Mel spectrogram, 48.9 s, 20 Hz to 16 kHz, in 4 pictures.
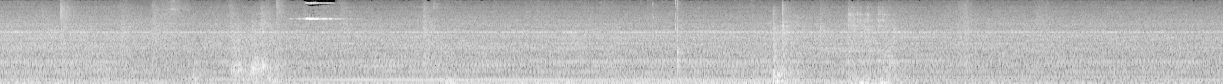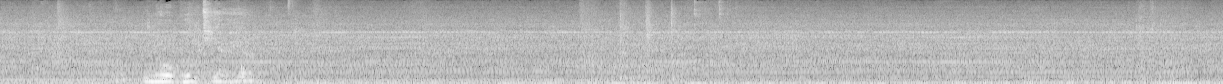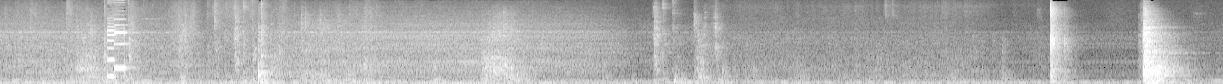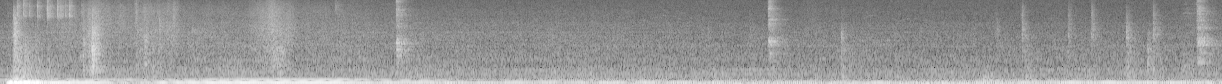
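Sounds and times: elevator machine hum with whine: 0.0 - 48.9
low electric hum: 0.0 - 48.9.

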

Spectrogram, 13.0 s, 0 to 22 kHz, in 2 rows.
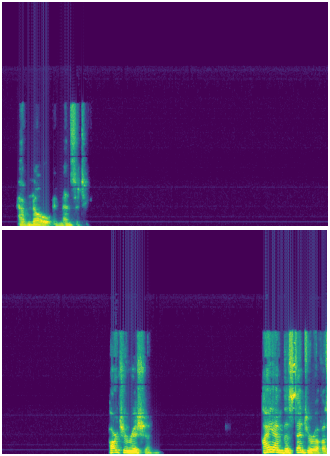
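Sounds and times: faint steady tone: 0.9 - 12.0.

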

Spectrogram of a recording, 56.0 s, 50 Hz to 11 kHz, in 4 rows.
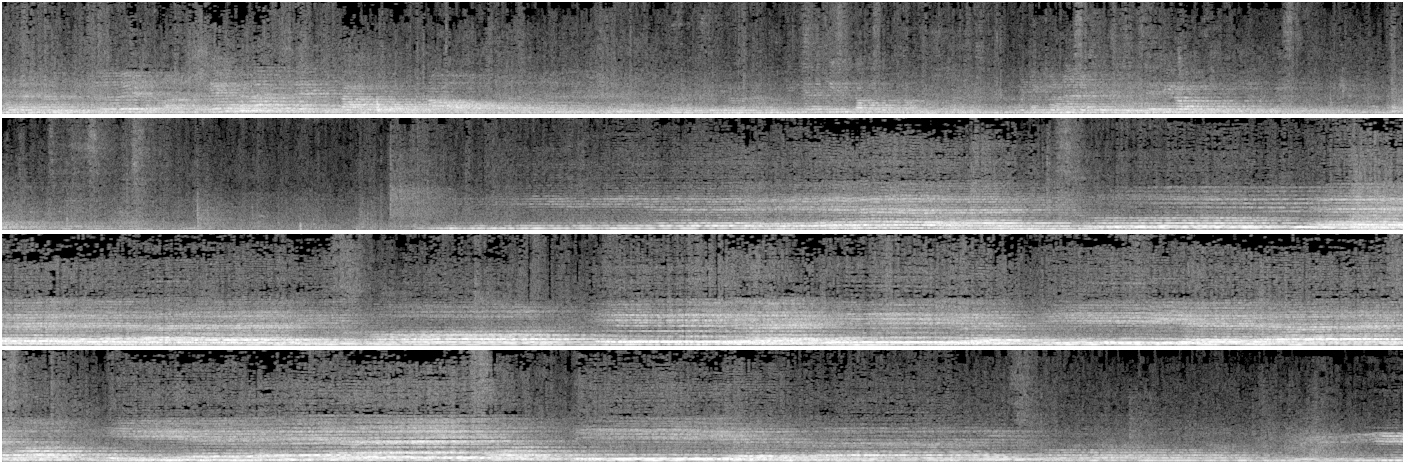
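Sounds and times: choir singing unaccompanied: 0.0 - 13.2, 18.0 - 56.0.

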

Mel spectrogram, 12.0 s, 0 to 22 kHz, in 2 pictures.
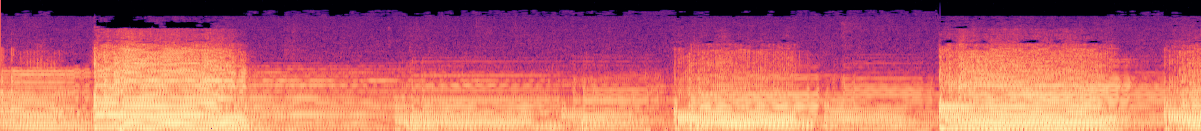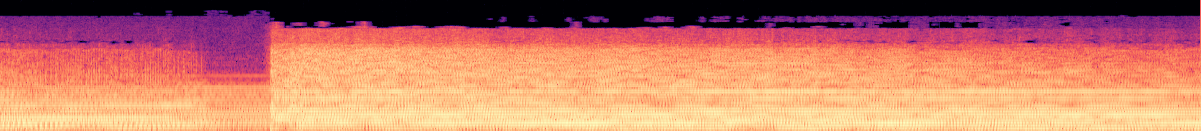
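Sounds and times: distorted electric guitar chords: 0.0 - 12.0
low bass: 0.0 - 12.0.

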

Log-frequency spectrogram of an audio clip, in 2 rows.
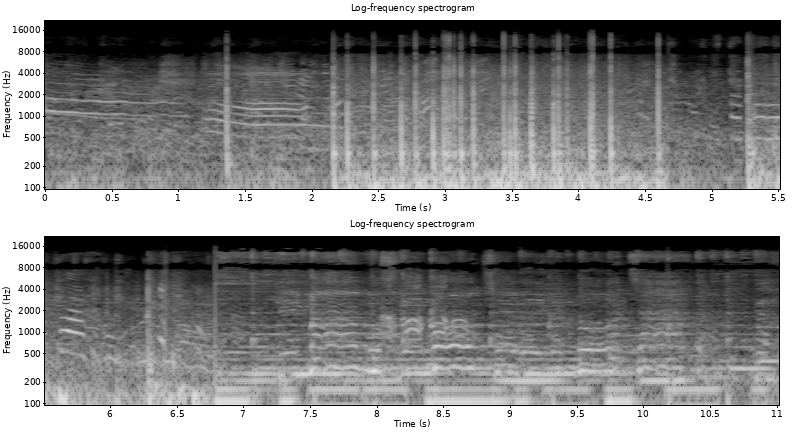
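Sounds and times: fireworks bangs and crackles: 1.3 - 6.8.

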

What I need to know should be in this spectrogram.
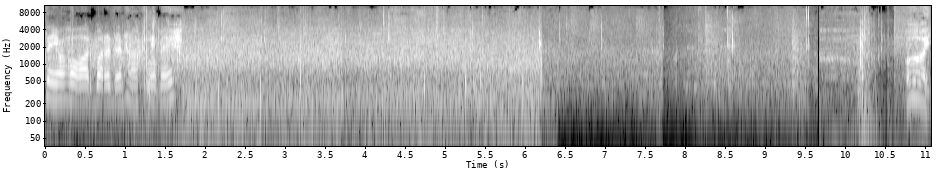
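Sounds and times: traffic hum: 0.0 - 10.7
shop interior hum: 0.0 - 11.0
boot footsteps on pavement: 1.2 - 6.4.

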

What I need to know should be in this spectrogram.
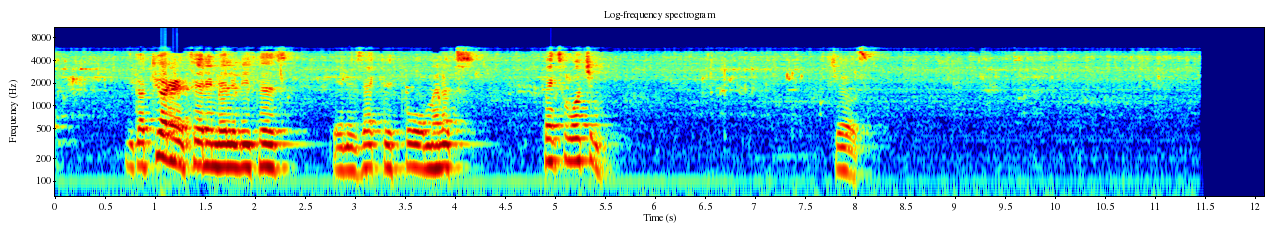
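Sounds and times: fountain pump hum: 0.0 - 11.5
running water hiss: 0.0 - 11.5.

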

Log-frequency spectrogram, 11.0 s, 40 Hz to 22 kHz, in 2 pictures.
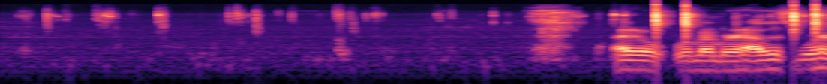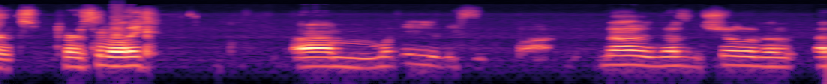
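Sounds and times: plastic clicks of toy joints: 3.3 - 5.6
breathy hiss: 3.5 - 4.0.

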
